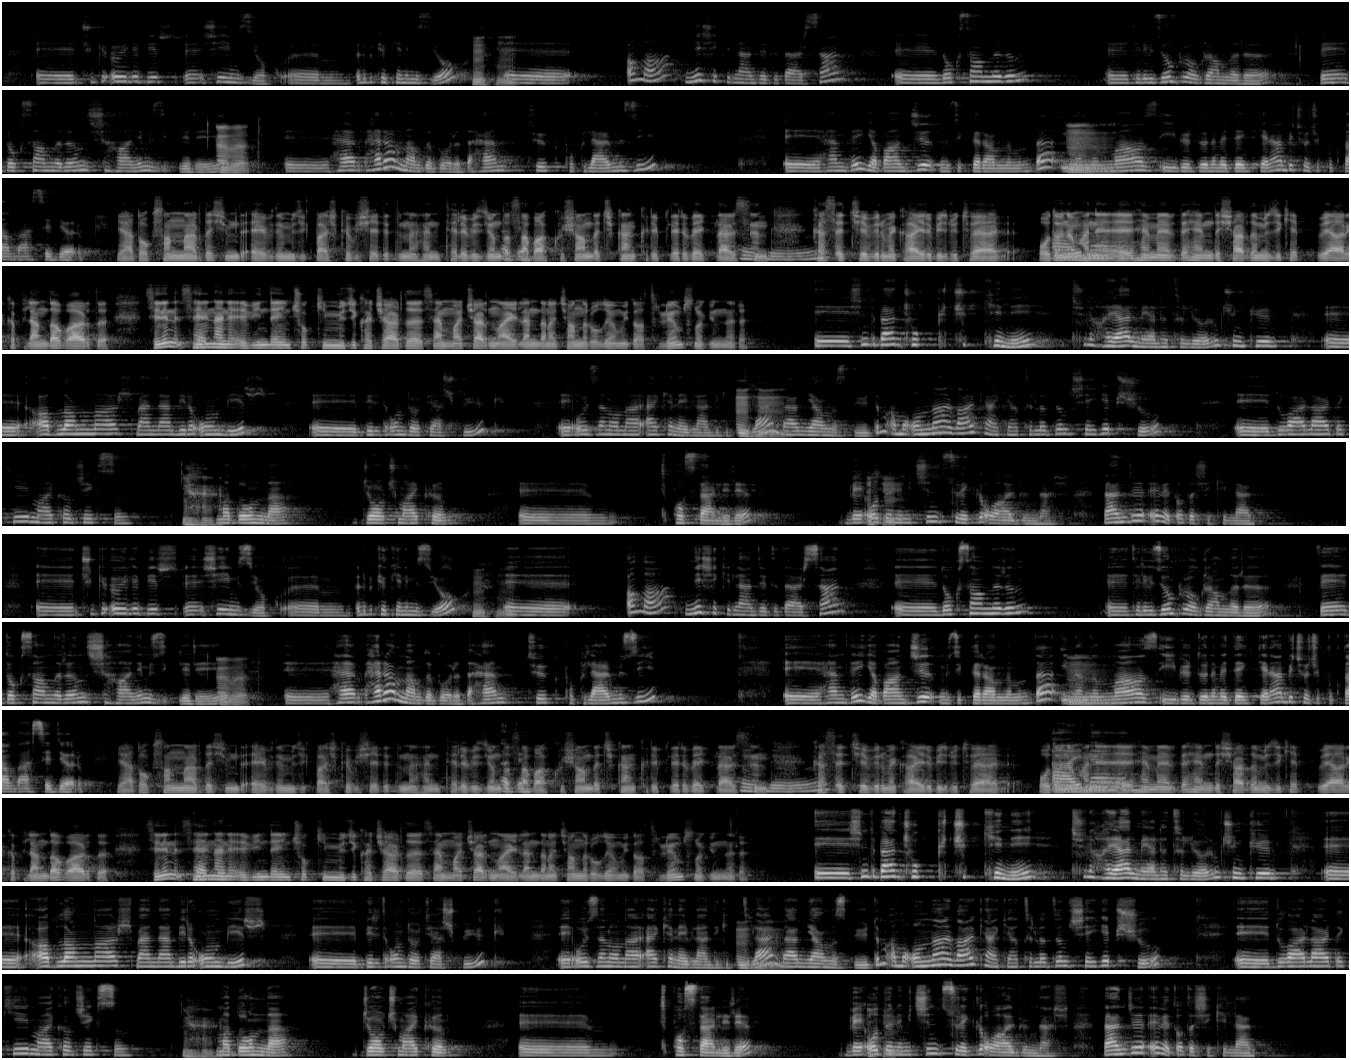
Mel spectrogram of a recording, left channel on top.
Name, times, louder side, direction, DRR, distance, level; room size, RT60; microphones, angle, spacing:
voice 1, 0.3-4.5 5.0-5.7 6.2-8.4 8.9-10.3 11.0-12.7 13.2-15.8 16.3-19.0 19.3-20.0 21.3-27.8 31.9-32.2 34.3-35.2 37.4-38.4 42.3-42.7 48.5-50.8 51.1-56.5 56.9-58.7 59.4-65.5 66.2-68.6 69.5-70.3 70.9-71.9 72.5-73.5 74.1-74.9 75.8-79.9, right 3 dB, 80° right, 1.0 m, -28 dB
voice 2, 4.7-5.1 15.6-15.9 24.1-24.7 28.1-37.0 37.3-47.9 61.2-61.7 69.1-69.6 76.2-76.4, left 3 dB, 30° left, 0.8 m, -29 dB
28.5 x 17.0 x 7.3 m
head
